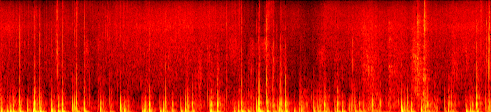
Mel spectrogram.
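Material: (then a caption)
Leather. Fingertips tap rapidly on a hollow red leather handbag held close to the microphones, making a steady run of soft, knock-like hollow taps. The sound is deep and muffled, with little brightness, and each tap dies away almost at once.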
